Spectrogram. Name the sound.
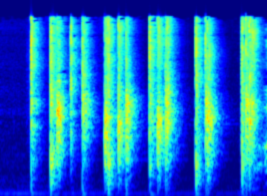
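hand clapping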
